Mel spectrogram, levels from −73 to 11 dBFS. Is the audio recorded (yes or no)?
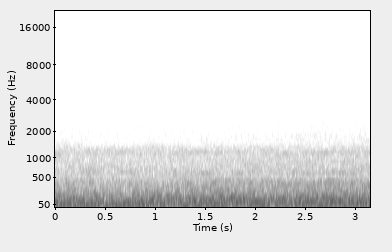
no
